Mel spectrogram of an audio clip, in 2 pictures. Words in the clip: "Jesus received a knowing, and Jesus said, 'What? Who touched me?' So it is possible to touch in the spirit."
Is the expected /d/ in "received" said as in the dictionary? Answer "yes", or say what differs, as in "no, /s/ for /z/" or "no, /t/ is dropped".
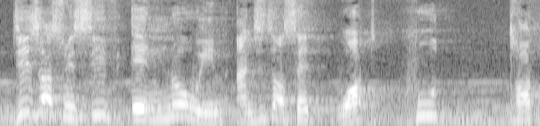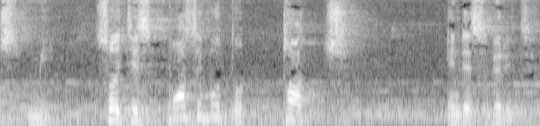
yes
